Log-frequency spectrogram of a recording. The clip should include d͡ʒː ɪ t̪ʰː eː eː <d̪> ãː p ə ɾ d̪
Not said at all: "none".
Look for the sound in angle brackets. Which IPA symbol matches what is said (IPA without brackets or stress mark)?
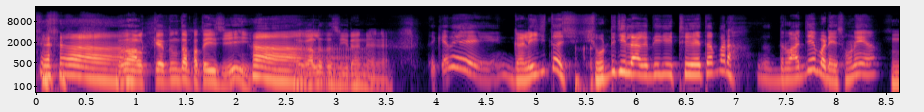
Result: t̪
